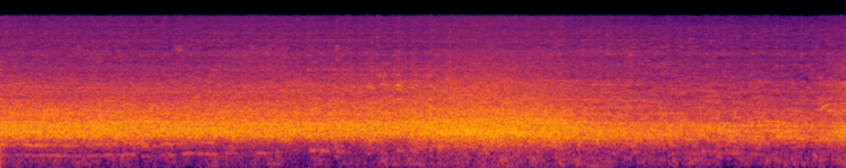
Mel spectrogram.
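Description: Steady rushing hiss of ski-jumping skis running down the in-run track. It swells about four to five seconds in and eases off after the takeoff.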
